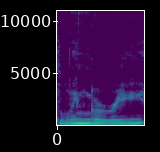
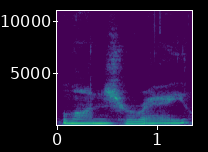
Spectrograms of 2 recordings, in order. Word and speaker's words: lingerie: think she always wears lingery and ears lingery oh lingerie lingerie yeah I don't know how they pronounce it I thought it was lingery hey does anybody want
